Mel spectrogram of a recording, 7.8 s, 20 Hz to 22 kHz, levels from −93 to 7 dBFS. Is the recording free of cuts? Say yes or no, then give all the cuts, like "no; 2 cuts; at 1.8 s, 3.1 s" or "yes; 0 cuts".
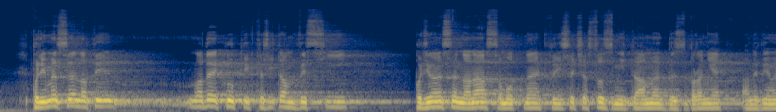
no; 1 cut; at 4.1 s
